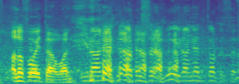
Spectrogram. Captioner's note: laughing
